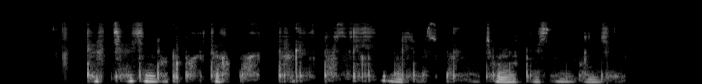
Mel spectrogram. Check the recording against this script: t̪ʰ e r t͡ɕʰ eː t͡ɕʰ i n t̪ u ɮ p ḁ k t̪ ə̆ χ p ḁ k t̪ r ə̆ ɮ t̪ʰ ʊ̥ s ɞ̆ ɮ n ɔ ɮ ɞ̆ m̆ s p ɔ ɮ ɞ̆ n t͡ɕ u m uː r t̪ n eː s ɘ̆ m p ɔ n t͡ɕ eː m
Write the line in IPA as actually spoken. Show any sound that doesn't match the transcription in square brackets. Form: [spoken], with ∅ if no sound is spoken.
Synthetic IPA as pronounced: t̪ʰ e r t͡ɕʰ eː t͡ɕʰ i n t̪ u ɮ p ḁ k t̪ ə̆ χ p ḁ k t̪ r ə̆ ɮ t̪ʰ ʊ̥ s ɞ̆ ɮ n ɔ ɮ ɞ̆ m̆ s p ɔ ɮ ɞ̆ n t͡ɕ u [n] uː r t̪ n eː s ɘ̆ [n] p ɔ n t͡ɕ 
